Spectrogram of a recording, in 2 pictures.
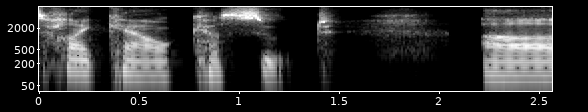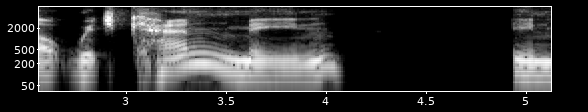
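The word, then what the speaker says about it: Hyksos: now modern interpretations because the original name was haikal kasut it was not hike sauce it was haikau kasut uh which can mean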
